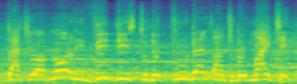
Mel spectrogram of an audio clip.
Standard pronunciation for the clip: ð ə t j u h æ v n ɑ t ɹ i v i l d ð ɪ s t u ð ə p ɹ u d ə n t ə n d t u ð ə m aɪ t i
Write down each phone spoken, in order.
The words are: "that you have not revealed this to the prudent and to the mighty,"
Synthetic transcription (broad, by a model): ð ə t j u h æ v n ɑ t ɹ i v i d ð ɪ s t u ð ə p ɹ u d ə n t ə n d t u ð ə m aɪ t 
